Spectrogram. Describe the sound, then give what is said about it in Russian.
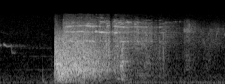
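A sudden Walther pistol shot shatters glass, bursting into a bright, crashing spray of breaking glass that tinkles and rattles as it fades over about two seconds, with no voices. “Снайперский выстрел.”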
